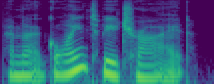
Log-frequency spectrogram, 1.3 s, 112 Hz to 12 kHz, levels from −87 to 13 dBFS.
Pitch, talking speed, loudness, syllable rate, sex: 195 Hz, 270 wpm, -16 LUFS, 5.2 syllables/s, female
